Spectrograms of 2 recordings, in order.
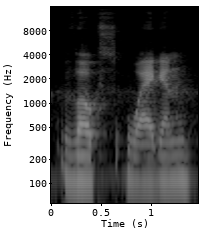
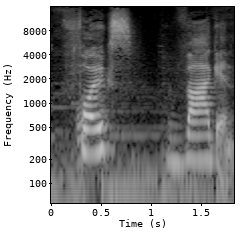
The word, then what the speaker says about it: Volkswagen: and not Volkswagen so just imagine that it was spelled with an f and V instead folks vagen this literally means people's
